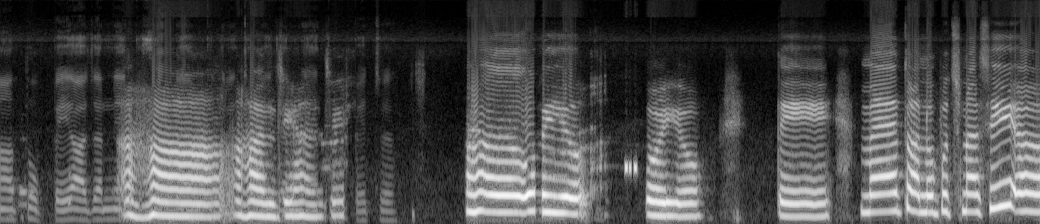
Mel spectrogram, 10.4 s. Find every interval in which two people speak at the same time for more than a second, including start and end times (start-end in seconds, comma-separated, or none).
1.4-3.4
